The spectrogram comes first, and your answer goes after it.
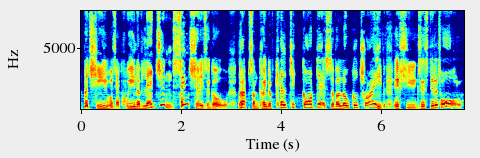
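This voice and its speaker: A man's voice: fairly high pitch, huge pitch swings, no room sound, pitched above the performer's own voice. A man voicing a sweet old witch woman, crowing and laughing as she talks. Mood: amused. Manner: crowing, cackling laughs, drawn-out speech.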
